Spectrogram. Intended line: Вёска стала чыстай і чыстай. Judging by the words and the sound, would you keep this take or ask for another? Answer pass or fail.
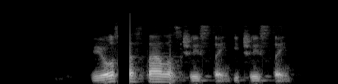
fail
